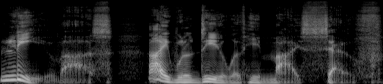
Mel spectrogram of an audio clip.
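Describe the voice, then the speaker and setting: A man does a put-on character voice, growling at a fairly low pitch. He speaks at a very slow pace in a very clean recording with a silent background. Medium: read story. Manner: cold, commanding.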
